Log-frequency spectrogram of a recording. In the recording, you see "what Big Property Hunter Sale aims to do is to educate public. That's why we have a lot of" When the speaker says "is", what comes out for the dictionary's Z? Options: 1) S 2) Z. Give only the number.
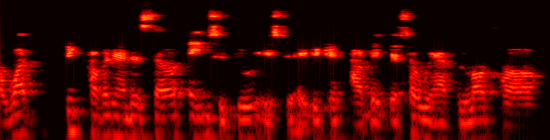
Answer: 1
